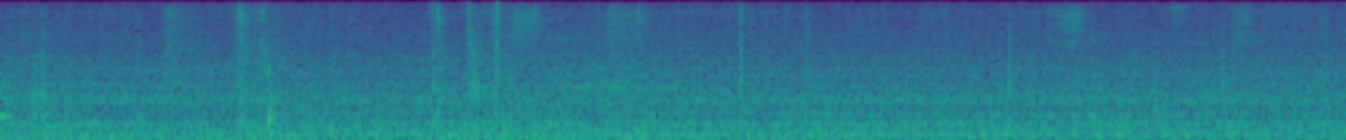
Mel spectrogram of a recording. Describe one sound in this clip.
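Tyres rumble on the road beneath a moving bus.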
